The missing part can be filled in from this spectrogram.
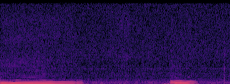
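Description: Two low, droning snores with a buzzing, humming quality, separated by a quiet pause of about a second and a half.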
